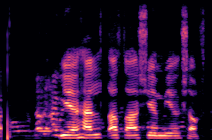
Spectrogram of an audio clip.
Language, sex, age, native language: Icelandic, male, 13, Icelandic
